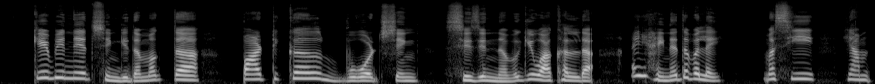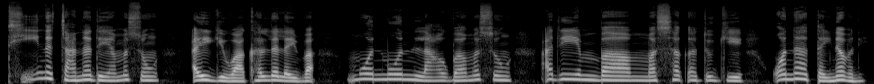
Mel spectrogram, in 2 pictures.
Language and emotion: Manipuri, disgusted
